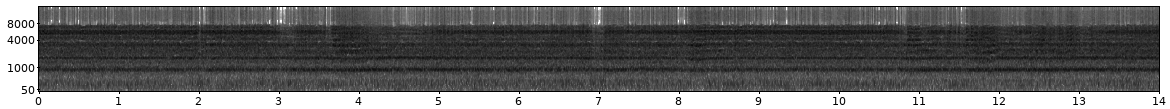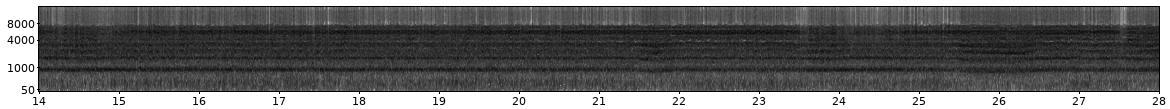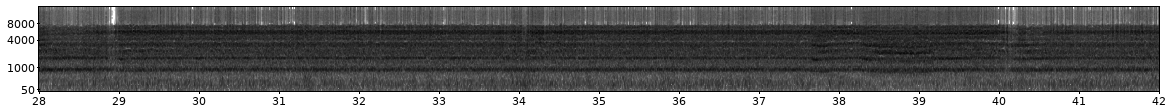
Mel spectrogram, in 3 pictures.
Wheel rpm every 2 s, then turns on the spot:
230, 230, 230, 230, 230, 230, 220, 230, 230, 230, 230, 230, 230, 220, 220, 230, 230, 230, 230, 230, 220.
none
